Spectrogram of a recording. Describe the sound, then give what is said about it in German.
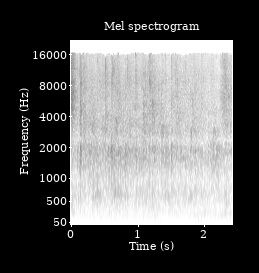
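Applause from an audience at a church gathering: a dense, steady patter of many hands clapping that stays fairly even in loudness for the whole stretch. “Applaus. Super.”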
